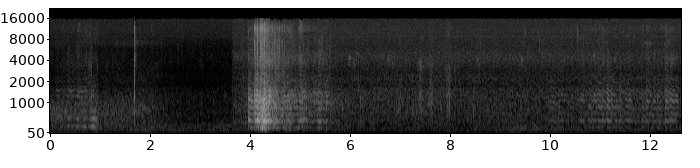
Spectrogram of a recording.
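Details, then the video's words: Green bottle flies feeding on a dead mouse; a loud buzzing burst of about a second rises near the middle, with fainter humming flight passes before and after it. "Grüne Schmeißfliegen auf toter Maus."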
